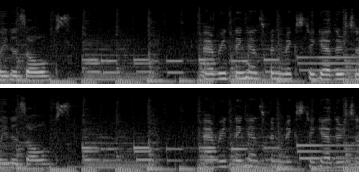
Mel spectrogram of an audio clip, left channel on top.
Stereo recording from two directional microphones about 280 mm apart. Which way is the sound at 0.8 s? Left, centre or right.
Centre.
